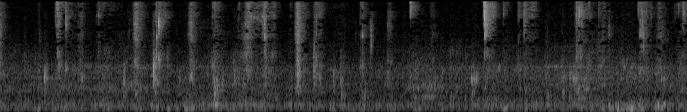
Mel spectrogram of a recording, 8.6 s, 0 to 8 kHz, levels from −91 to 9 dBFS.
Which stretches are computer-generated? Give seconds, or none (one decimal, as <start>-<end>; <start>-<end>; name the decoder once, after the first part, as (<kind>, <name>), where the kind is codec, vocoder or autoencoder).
none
